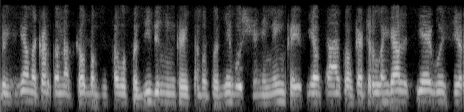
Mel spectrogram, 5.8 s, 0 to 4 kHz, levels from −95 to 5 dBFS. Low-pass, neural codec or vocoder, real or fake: 3.6 kHz; codec, 44.1 kHz, 2.6 kbps, DAC; fake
